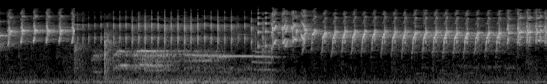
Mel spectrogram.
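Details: Long ngekek trill of a lovebird used to prompt other lovebirds to sing: shrill, fast, even pulses continuing for several seconds, interrupted early by a level, lower whistled tone before the chatter resumes.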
